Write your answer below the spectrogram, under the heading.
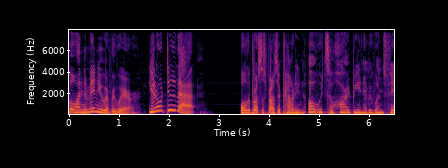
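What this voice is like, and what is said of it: Usual voice. Nothing is said of it.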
